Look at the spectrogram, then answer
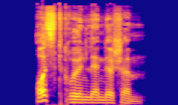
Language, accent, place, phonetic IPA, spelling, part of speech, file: German, Germany, Berlin, [ɔstɡʁøːnˌlɛndɪʃm̩], ostgrönländischem, adjective, De-ostgrönländischem.ogg
- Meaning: strong dative masculine/neuter singular of ostgrönländisch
